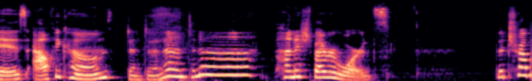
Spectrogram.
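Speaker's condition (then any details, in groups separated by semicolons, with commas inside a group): No condition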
